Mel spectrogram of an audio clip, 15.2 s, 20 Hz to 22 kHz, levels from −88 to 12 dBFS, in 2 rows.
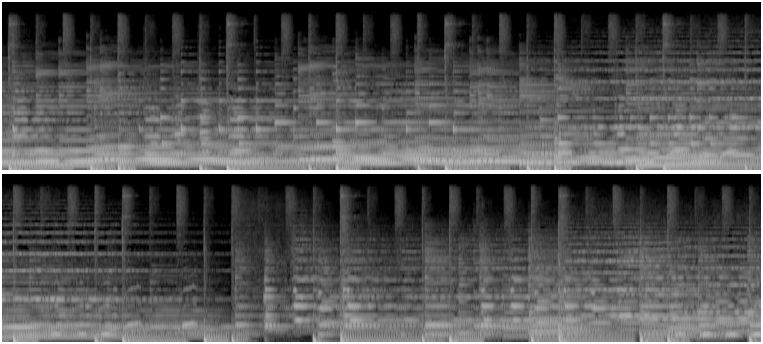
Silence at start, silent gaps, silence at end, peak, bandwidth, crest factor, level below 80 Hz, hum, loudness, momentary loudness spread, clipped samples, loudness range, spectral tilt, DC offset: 0 s; none; 0 s; -4 dBFS; 16 kHz; 16 dB; -30 dBFS; none; -22 LUFS; 8 LU; under 0.1%; 6 LU; -6.5 dB/octave; under 0.1%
